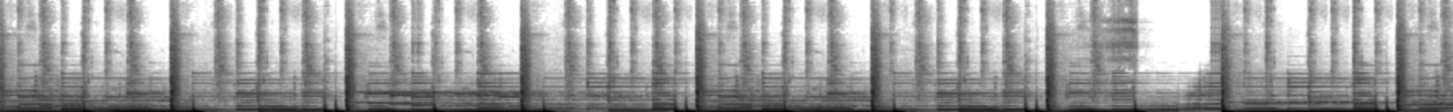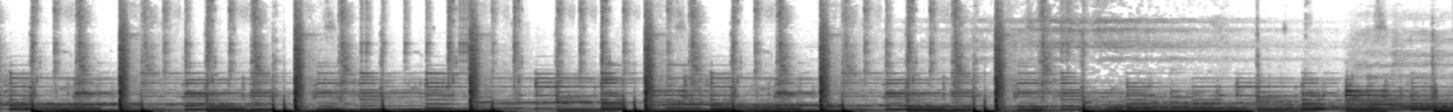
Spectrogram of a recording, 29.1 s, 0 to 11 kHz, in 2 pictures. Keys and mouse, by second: 3.6 double click, 5.7 double click, 6.5 double click, 6.7 ctrl+alt+click, 7.3 ctrl+alt+click, 7.5 shift+click, 7.8 shift+double click, 8.2 shift+click, 13.0 f, 15.1 double click, 23.9 ctrl+click, 28.5 double click.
